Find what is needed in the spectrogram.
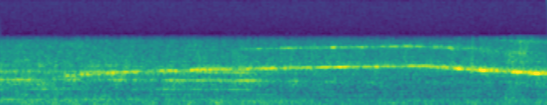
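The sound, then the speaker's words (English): An emergency vehicle's siren passes on a residential street. A faint, wailing tone holds steady over a low background rumble, then bends downward near the end. “Excuse me for a second. We got a emergency vehicle going on my street.”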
